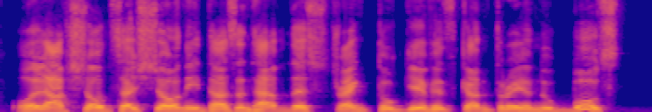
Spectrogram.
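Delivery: put-on vampire accent. Reading out Lindner's words to reporters about Olaf Scholz: Count Chocula voice. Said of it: "That kind of sounds like Count Chocula".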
